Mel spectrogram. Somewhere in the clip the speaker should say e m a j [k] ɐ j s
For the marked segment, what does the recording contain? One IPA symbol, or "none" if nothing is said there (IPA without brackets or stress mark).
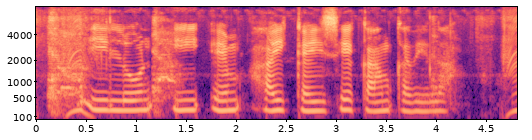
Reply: k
